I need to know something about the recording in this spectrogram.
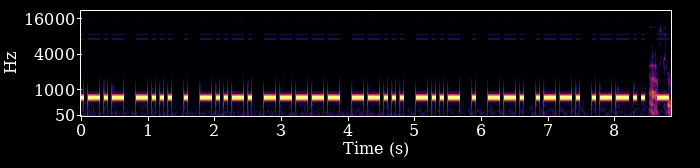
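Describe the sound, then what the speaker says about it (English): Morse code tones beep in an irregular pattern of short and long pulses at a steady pitch, continuing for several seconds with a faint hiss in the background and a brief crackle near the end. "eventually Morse code starts playing"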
